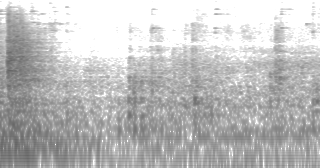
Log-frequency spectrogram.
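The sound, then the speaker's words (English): A heavy prison cell door clanks shut, followed by a few sharp metallic clicks and knocks as an officer locks it, in an otherwise quiet space. “Gentry keeps his eyes on Eric as he locks up.”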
